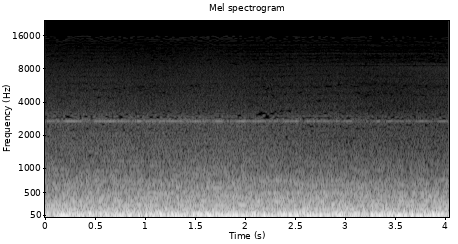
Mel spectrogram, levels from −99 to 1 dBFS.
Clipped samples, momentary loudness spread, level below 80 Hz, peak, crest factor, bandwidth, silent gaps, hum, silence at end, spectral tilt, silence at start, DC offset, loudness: under 0.1%; 2 LU; -14 dBFS; -4 dBFS; 10 dB; 2.9 kHz; none; none; 0 s; -11.5 dB/octave; 0 s; under 0.1%; -19 LUFS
